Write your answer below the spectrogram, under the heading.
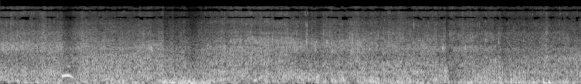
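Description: River water rushing around a small boat running a rapid, with wind buffeting the microphone: a steady, loud rushing noise.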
